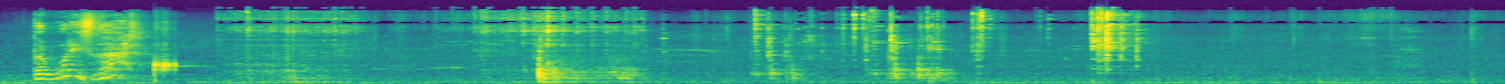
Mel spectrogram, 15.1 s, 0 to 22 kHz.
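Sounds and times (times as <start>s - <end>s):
steel keys clinking and rattling: 7.5s - 11.5s.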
